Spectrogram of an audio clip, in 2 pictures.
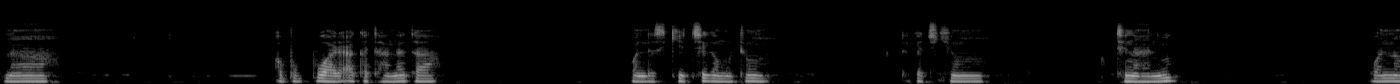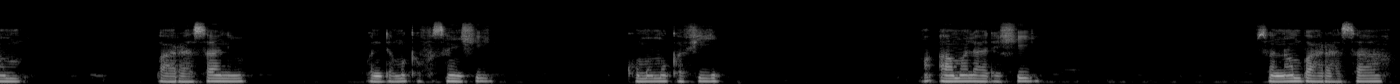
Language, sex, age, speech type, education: Hausa, male, 60+, spontaneous, tertiary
